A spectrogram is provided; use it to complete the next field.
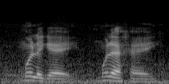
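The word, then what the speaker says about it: Mulegé: This is race 2, which we have also done in another episode, which is the Arch of the Mulegay.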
